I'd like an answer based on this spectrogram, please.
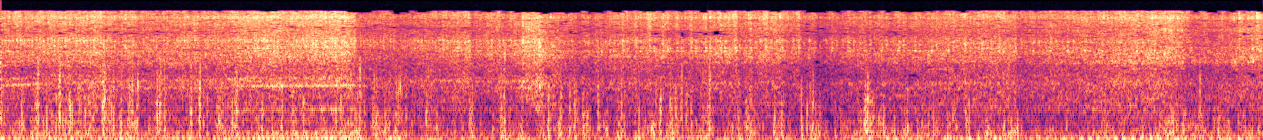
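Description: Engine of an open vintage military vehicle running steadily at low road speed, with road rumble and wind on the microphone.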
